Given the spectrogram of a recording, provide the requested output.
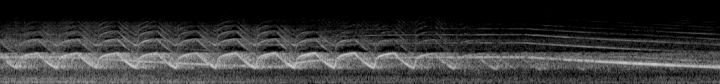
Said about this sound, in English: Must be about 30 or 40 police cars I've seen come past there.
